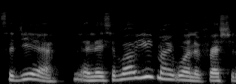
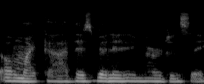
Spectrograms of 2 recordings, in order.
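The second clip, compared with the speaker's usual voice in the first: acted-out panic, quieter; 4 semitones lower, 7 dB quieter than usual. Speaker retells finding a staff member on the ground, retelling own panic. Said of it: "So I'm freaking out because I'm like".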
